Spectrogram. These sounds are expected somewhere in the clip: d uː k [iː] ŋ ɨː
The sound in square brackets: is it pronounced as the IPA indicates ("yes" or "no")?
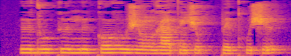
no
